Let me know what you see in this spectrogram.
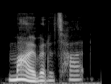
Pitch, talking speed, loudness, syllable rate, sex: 195 Hz, 215 wpm, -15 LUFS, 5.3 syllables/s, female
